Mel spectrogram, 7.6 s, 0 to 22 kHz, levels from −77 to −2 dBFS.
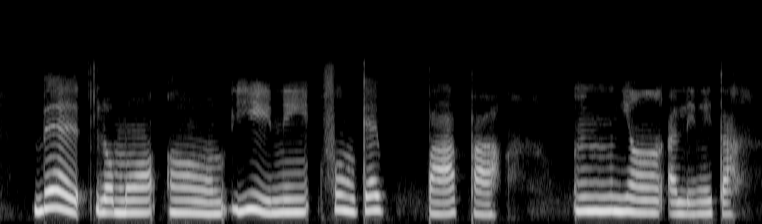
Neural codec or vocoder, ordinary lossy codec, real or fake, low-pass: codec, 16 kHz, 2 kbps, X-Codec, WavLM features, trained on Multilingual LibriSpeech; MP3, 48 kbps; fake; 7.2 kHz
